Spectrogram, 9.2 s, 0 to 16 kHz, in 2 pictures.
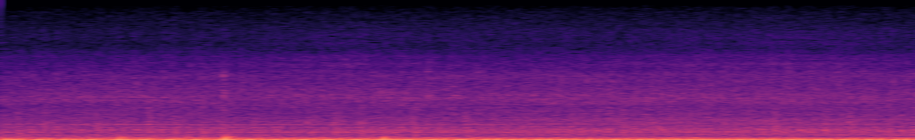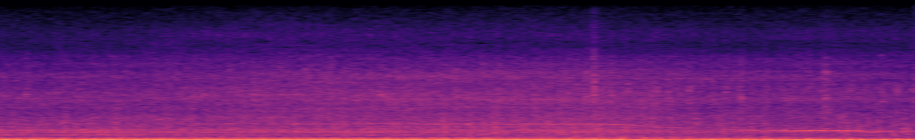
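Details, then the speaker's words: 454 big-block V8 swapped into a Honda Civic, warm with the temperature gauge nearing 230 after a new clutch: holds a steady, elevated idle with a deep, even rumble that never settles down. The choke won't shut off and may need adjusting. "I don't know why this choke won't shut off. We'll probably have to do some adjusting on her."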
